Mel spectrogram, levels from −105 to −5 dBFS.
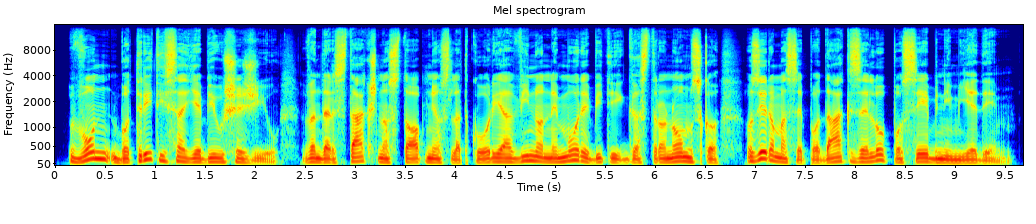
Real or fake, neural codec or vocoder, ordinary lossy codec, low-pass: real; none; none; 14.4 kHz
